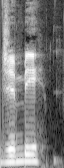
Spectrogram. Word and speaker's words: Jimby: It's like Gumby's cousin, Jimby.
